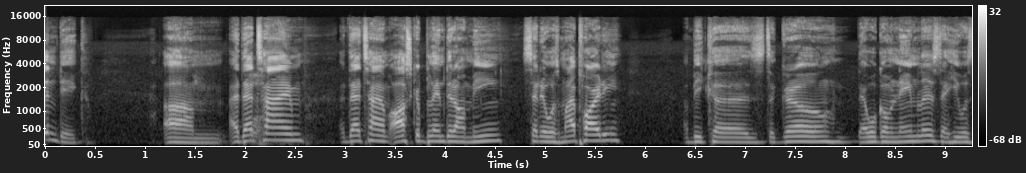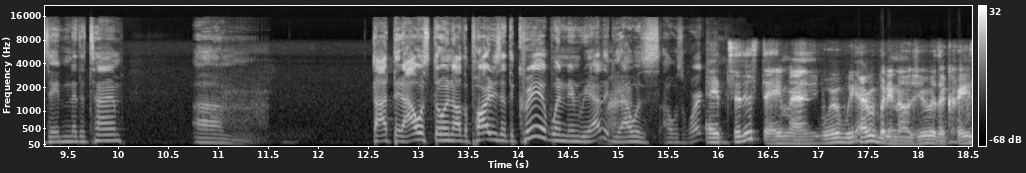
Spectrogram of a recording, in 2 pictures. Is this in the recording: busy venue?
no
